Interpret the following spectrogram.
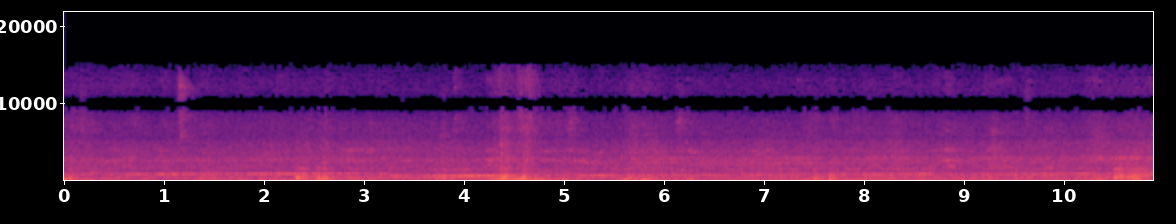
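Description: Inside a moving BART Legacy Fleet rapid-transit car: a steady low rumble of steel wheels on rail, under a thin motor whine that slowly rises in pitch. A few knocks from the track come through along the way.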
